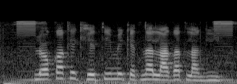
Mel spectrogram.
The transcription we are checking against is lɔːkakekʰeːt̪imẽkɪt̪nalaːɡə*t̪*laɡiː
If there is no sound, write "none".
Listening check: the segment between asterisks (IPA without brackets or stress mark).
t̪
